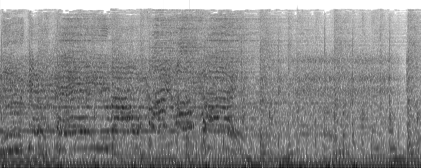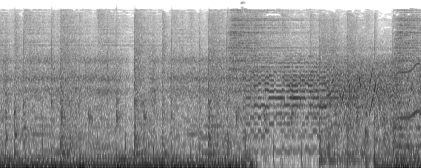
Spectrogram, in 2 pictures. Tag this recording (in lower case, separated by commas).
heavy metal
